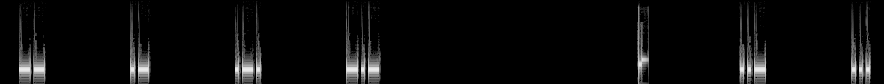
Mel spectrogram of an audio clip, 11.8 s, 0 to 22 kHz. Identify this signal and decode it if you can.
Morse code, heard as a keyed tone, about 25 wpm, spaced as for 7 wpm, 700 Hz. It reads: MARK US
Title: 8x Character Spacing - Top 300 Words - 25wpm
